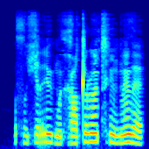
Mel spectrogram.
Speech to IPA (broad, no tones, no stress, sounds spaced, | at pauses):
θ ɔ̤ ç ɐ r y b ɐ̃ x y tˤ ɪ ɭ ɐ̃ t͡sʰ ĩ b ɛ̃ ð ɛ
